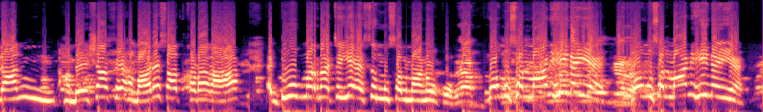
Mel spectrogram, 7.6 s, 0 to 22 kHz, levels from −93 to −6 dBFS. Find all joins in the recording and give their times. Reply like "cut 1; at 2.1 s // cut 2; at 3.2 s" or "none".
cut 1; at 2.5 s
